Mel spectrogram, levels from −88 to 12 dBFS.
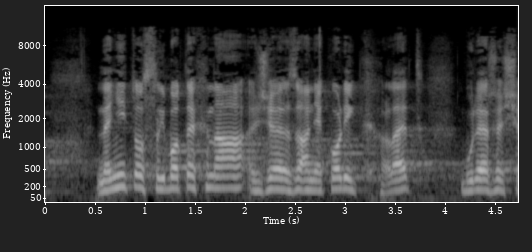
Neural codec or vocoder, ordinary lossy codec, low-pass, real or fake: none; MP3, 48 kbps; 14.4 kHz; real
